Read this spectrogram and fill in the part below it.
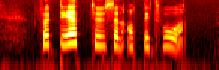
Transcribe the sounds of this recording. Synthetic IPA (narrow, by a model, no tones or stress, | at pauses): fœʈːɪɛt̪ʰːʉ̟ːsənɔt̪ːɪt̪ʰvoː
